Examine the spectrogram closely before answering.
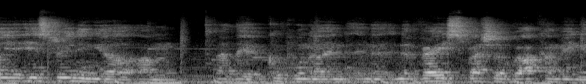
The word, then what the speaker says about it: Kupuna: treating our Kupuna and do I say it right? Kupuna, yeah, Kupuna. Right? Yeah. Okay. Close enough. Yeah. Close enough. Yes, Kupuna, right? I like how it sounds with your accent. It's actually, Kupuna. Very good.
